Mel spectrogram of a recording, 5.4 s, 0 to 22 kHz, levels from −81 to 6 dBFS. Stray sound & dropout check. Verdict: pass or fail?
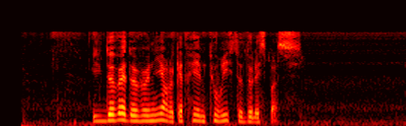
pass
